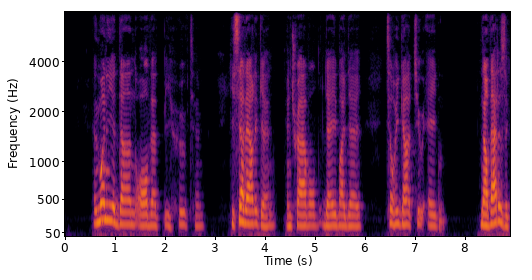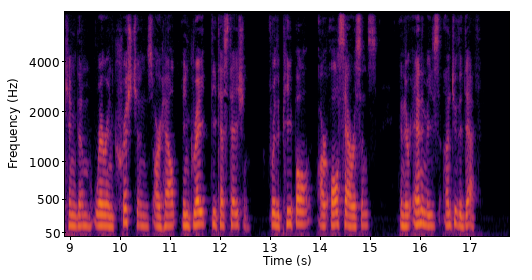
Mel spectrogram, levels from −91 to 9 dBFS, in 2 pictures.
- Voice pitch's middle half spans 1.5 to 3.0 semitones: Yes, narrow, 2.4 semitones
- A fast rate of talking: No, average, 160 wpm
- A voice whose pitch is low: No, medium, 150 Hz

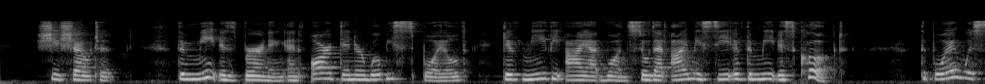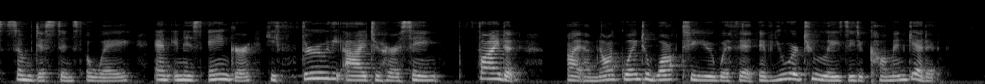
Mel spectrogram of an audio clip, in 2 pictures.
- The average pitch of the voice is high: Yes, high, 205 Hz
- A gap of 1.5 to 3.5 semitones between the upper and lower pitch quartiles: No, average, 4.2 semitones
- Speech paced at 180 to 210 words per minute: Yes, fast, 205 wpm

